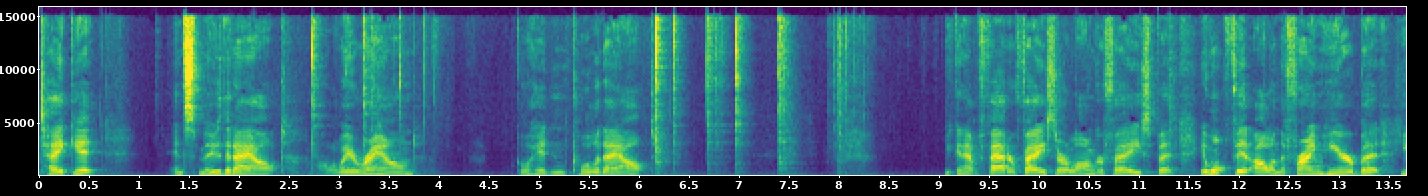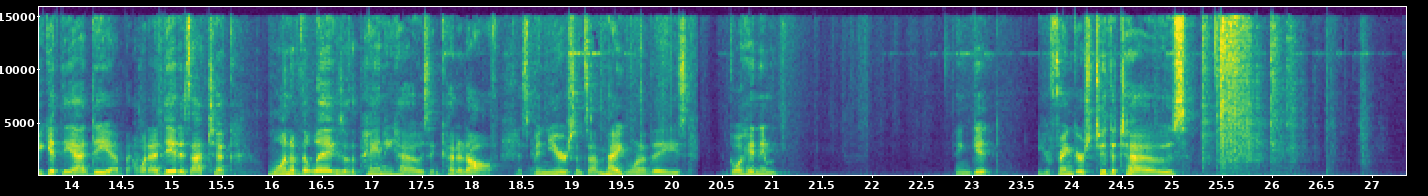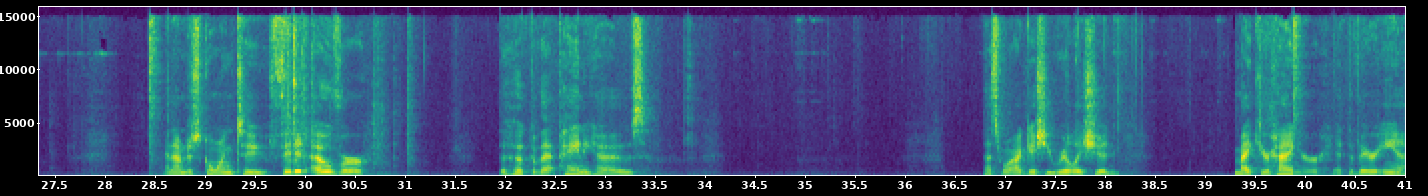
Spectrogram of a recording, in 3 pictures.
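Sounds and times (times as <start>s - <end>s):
fabric rustling on wire hanger: 18.6s - 22.8s.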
